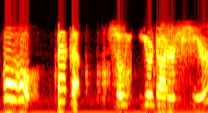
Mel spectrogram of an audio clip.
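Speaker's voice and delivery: high, loud whoa of shock, then the question; stunned surprise. Real, not acted. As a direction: stop him mid-story, caught off guard. Stunned by news of baby.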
